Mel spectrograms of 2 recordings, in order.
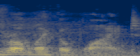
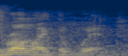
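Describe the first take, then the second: First: The last word sounds like 'wine'. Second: The last word rhymes with 'tinned'. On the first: It was only ever read, never heard. The speaker calls it wrong. "She assumed it was" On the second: This is the usual phrase. The speaker calls it right. "she didn't know it was"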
